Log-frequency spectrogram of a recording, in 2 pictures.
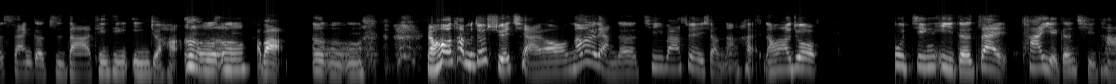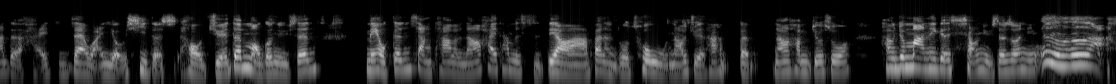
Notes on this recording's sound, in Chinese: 此為線上課程錄音檔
